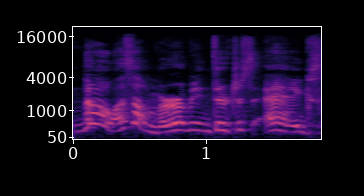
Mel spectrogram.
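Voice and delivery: high-pitched indignant objection; acted protest. Acted protest at murder charge.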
